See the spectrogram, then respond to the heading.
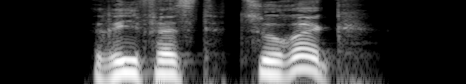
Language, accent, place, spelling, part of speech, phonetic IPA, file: German, Germany, Berlin, riefest zurück, verb, [ˌʁiːfəst t͡suˈʁʏk], De-riefest zurück.ogg
- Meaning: second-person singular subjunctive II of zurückrufen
